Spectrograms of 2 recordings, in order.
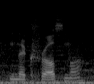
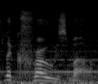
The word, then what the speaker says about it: Necrozma: exalted so yes um I would say necrosma think it's necrozma I could be wrong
